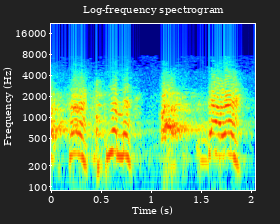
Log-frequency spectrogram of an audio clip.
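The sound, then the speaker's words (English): A female dog gives four drawn-out, pitch-bending barks in a sing-song phrase, two quick ones, a pause, then two more, fairly loud with nothing else underneath. “Do you hear? She's saying happy holiday dog food.”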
